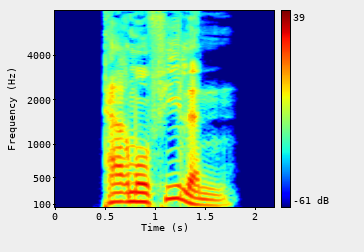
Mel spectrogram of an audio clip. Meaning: inflection of thermophil: 1. strong genitive masculine/neuter singular 2. weak/mixed genitive/dative all-gender singular 3. strong/weak/mixed accusative masculine singular 4. strong dative plural
- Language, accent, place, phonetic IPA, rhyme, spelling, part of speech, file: German, Germany, Berlin, [ˌtɛʁmoˈfiːlən], -iːlən, thermophilen, adjective, De-thermophilen.ogg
